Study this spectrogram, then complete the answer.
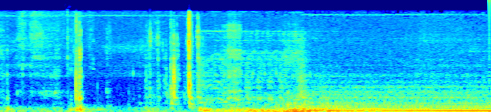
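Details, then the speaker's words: Dodge Ram Cummins diesel after fuel filter replacement: a few clunks, then it catches and settles into a steady, even low idle with no misses or knocks; battery voltage and turbo boost fine, nice and smooth. "Nice and smooth."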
